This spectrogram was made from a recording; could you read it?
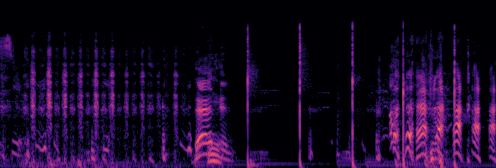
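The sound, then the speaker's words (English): A dog pants rapidly in quick, rhythmic breaths, broken by a few sharp slapping clicks, with a voice briefly heard in the middle. “It's a dog pack. It's a dog, but like I said, what is she doing?”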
